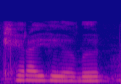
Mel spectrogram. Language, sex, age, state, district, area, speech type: Bodo, female, 18-30, Assam, Udalguri, urban, spontaneous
